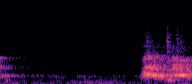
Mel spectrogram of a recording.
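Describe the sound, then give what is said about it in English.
Dogs barking in a few short, faint bursts cut in near the end after a quiet stretch of low background hum. “dogs barking, hopefully they'll shut up in a minute”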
